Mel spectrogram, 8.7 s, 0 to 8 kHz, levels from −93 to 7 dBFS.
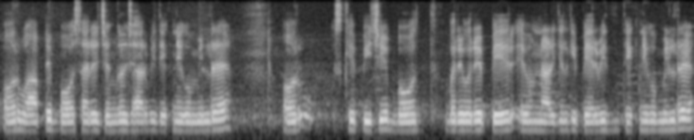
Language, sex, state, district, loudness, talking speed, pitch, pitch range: Hindi, male, Bihar, West Champaran, -16 LUFS, 205 wpm, 145 Hz, 140-150 Hz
